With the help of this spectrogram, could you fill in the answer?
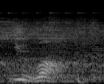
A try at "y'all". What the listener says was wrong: It ain't you all, it's y'all. Y'all. Say it from right here with some soul.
